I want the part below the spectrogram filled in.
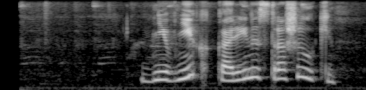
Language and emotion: Russian, positive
